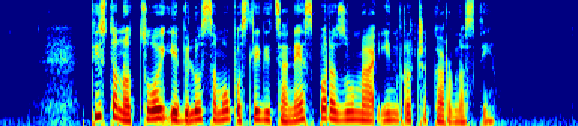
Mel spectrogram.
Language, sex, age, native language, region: Slovenian, female, 50-59, Slovenian, Central Slovenia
